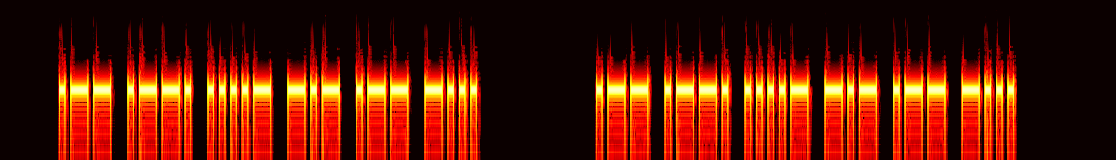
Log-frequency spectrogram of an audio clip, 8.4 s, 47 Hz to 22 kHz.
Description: Morse code, heard as a keyed tone, about 28 wpm, 700 Hz. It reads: WP4KWB WP4KWB
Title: USA Call Signs - 6 Characters - Repeated 3x - 28wpm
